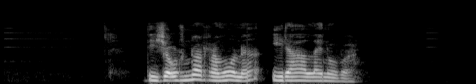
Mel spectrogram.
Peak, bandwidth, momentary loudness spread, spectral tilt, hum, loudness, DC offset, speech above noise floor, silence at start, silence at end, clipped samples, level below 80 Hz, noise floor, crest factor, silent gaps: -2 dBFS; 7.4 kHz; 11 LU; -7.5 dB/octave; none; -17 LUFS; under 0.1%; 59 dB; 1.45 s; 1.2 s; under 0.1%; -60 dBFS; -76 dBFS; 18 dB; none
